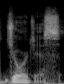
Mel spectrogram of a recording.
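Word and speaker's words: Tzortzis: um my name is my last name is georgis um it's it's spelled TZ o r TZ i s so I'm 43 now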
